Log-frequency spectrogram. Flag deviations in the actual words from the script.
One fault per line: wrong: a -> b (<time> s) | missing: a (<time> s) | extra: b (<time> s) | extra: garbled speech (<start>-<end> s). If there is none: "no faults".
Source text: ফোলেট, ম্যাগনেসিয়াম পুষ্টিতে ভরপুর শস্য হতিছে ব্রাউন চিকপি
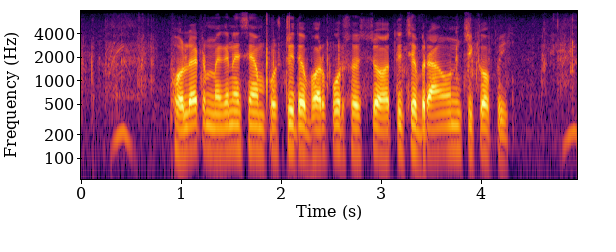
no faults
